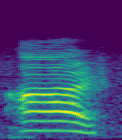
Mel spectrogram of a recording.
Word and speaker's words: hour: Amarjeet waited for more than an hour. So HOUR में H silent होता है, और ये कौन सा है, 1 hour 2 hour, और OURR मतलब हमारा.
